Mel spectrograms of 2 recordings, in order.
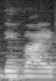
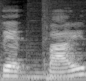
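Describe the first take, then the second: First: The ending of the phrase is left off. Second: The middle syllables are squeezed out of the phrase. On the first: "Nawala naman yung dulo" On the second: "Sinasabi dead by, dead by. Parang may namatay"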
